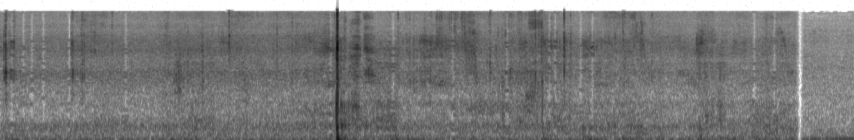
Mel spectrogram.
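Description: Handling noise from a fishing rod and reel being worked on a kayak, with faint scattered clicks and one sharp knock about halfway through.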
